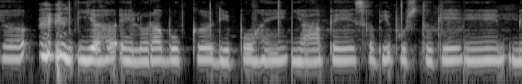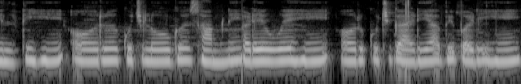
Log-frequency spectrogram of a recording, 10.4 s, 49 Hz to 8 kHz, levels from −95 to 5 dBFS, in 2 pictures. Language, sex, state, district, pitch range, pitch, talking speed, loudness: Hindi, female, Chhattisgarh, Bilaspur, 200-215 Hz, 210 Hz, 145 wpm, -31 LUFS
